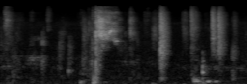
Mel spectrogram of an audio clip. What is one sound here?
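Footsteps pass close by.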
